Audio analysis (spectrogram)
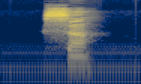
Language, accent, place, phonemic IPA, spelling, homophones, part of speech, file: French, France, Lyon, /sɛ̃/, seing, sain / sains / saint / saints / sein / seings / seins, noun, LL-Q150 (fra)-seing.wav
- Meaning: signature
